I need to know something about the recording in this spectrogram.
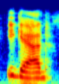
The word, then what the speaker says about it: Egad: Egad. Egad. Uh-huh, yeah. E and then gad will be your strong one there.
